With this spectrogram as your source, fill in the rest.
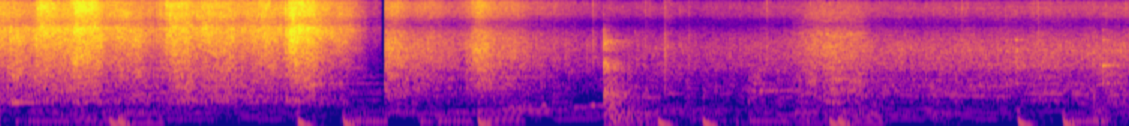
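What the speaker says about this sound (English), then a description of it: "So carefully add your beef to the hot pan." Beef hits a hot, smoking pan with a loud, steady sizzle. Sharp low knocks and scrapes from stirring break through the hiss at irregular intervals, and there is no speech.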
